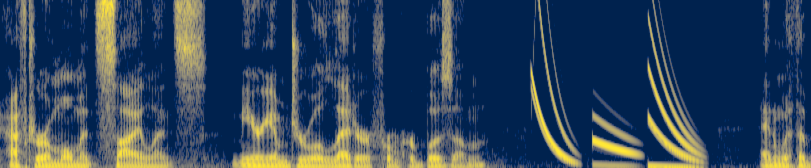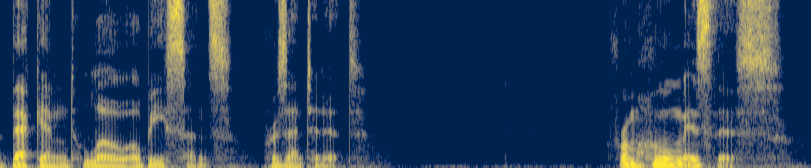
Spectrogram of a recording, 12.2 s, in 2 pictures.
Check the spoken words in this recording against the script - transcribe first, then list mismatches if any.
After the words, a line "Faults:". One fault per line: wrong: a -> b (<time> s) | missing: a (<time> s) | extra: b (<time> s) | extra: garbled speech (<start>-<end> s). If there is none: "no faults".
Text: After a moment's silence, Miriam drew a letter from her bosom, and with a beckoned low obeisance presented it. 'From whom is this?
After a moment's silence, Miriam drew a letter from her bosom, and with a beckoned low obeisance presented it. 'From whom is this?
Faults:
no faults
